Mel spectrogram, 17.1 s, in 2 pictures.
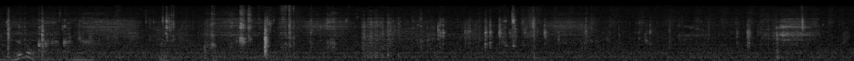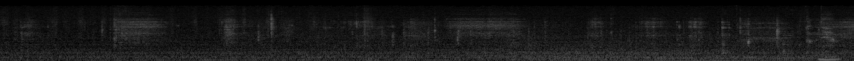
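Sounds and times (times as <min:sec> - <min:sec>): person chewing crunchy snack: 0:01.6 - 0:06.7.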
